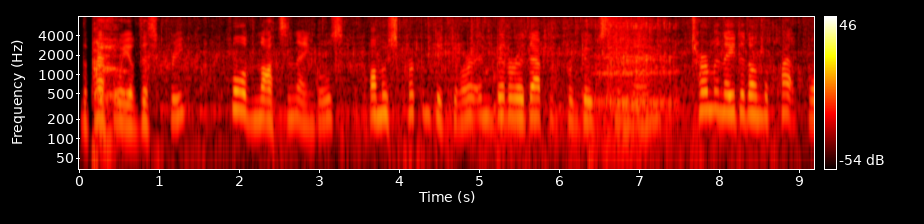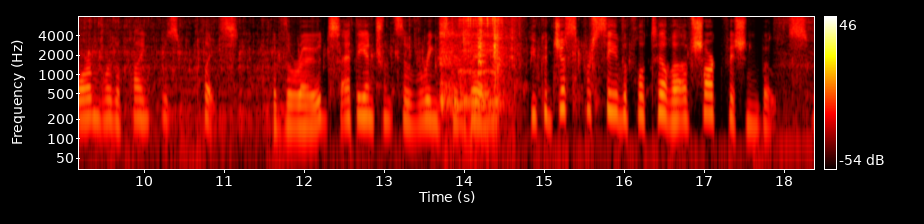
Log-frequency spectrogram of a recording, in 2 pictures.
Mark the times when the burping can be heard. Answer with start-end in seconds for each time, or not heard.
0.1-1.1, 6.3-7.5, 13.9-14.6.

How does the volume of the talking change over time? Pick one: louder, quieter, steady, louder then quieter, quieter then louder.
steady.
